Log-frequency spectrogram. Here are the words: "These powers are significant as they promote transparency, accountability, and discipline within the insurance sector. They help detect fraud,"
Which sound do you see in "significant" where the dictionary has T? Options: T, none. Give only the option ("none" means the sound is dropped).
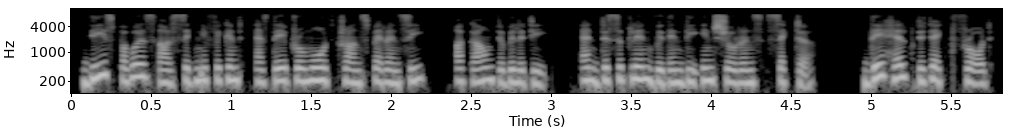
T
